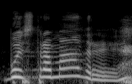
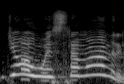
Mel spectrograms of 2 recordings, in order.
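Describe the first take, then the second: First: Laughing through the line. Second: Very high, slow sweetened voice; wolf's fine voice. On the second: Wolf at the door imitating the mother in a high, slow fine voice. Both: Acted. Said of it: "el lobo le había cambiado la voz".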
